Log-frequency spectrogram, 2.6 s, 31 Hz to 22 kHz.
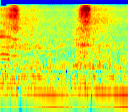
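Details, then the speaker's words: Chevy Express 3500 van, 6.0 L LS V8 with six-speed transmission, 201,000 miles, 4,400 engine hours: deep even rumble swelling with throttle blip, no misfire or smoke; healthy engine revving. "thing runs so good it's not misfiring no smoke whatsoever this is the six liter engine uh with the six-speed transmission"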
